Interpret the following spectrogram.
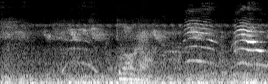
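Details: Hungry baby cat, a tiny white kitten drinking milk from a bottle, mews several times: short arched cries, the last two higher and sharper, with faint voices and handling noise around.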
